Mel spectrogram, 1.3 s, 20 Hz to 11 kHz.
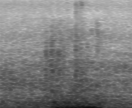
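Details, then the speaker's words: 2004 Chevrolet Trailblazer, $500 flip with check engine light on, driving over railroad tracks: one dull, heavy thump, a banging from the left front; the owner says not the hub, possibly the strut, unconfirmed; silent on normal road. "there's a little banging on that left front it's not the Hub though uh just banged over the railroad tracks and it banged on my property I don't know it could be the strut or something"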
